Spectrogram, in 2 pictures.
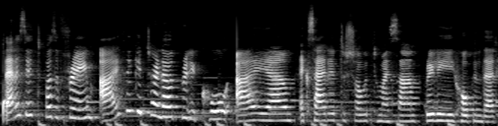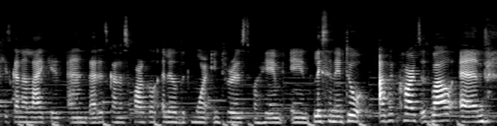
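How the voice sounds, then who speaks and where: A woman's voice: lowish voice, moderate pace, few pauses, sharp tone. Chatty woman vlogger with background music. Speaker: parenting vlogger reviewing a kids' gadget. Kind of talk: casual product review to camera.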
